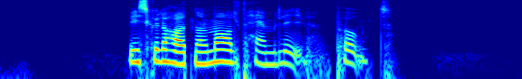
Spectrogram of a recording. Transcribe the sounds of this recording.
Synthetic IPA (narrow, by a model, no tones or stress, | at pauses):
vɪskɵlːəɦɑːɛt̪nɔɾmɑːlt̪hɛmːliːvpʰɵŋkt̪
